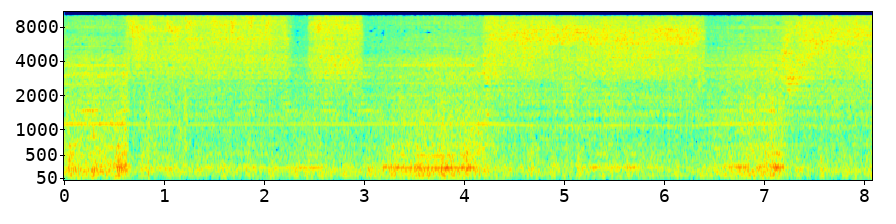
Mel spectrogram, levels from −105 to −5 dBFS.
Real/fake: real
